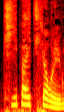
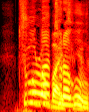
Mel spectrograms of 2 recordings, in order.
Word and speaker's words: 투바투: 기본 예의 T by T라고 읽으면 안 되죠. TXT 혹은 투바2 한글식으로 읽는 게 낫군요. 네. – 투바투라고 웃기게 네.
